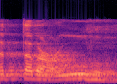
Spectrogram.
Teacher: عین وسط حلق سے ادا ہوگا، ہا اقصی حلق سے ادا کریں گے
